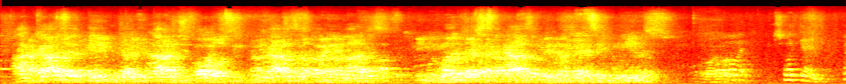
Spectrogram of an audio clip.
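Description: A young woman speaks calmly into a microphone, heard through a loudspeaker.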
